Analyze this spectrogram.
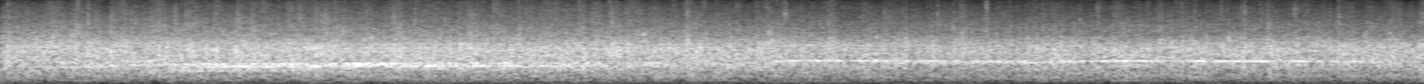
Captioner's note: audience applauding; audience cheering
